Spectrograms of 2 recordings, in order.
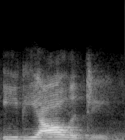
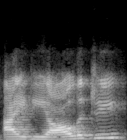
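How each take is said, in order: First: The first vowel is a short I sound. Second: The first vowel is a long I sound.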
